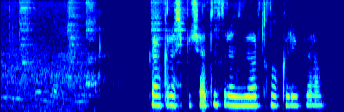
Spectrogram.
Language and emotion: Russian, neutral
